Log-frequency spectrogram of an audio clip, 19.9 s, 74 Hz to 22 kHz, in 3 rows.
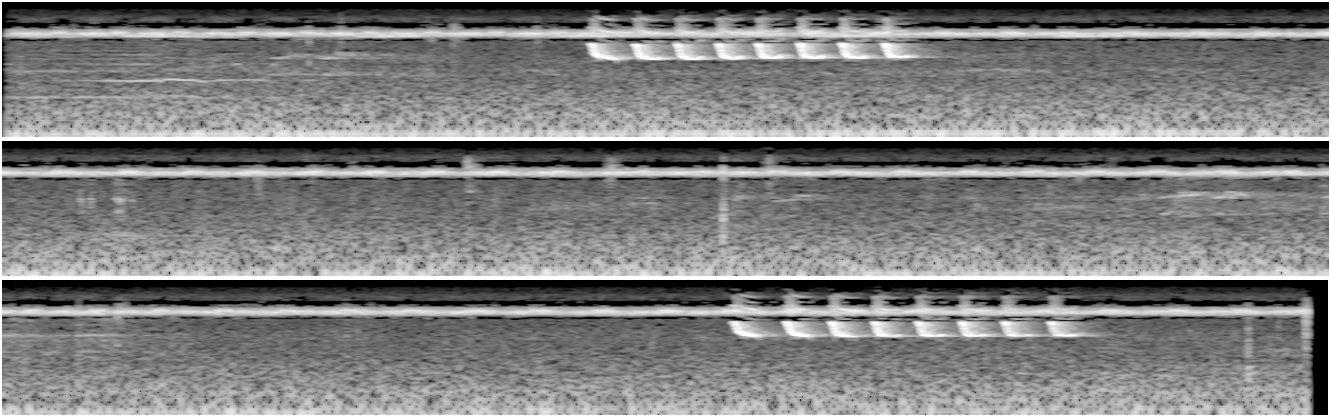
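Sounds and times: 
caneleiro preto song: 2.9 - 5.2, 7.0 - 14.2, 16.9 - 18.9.

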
